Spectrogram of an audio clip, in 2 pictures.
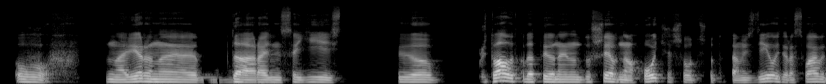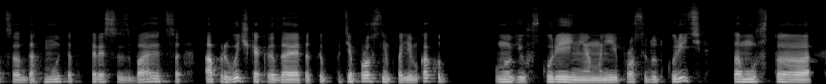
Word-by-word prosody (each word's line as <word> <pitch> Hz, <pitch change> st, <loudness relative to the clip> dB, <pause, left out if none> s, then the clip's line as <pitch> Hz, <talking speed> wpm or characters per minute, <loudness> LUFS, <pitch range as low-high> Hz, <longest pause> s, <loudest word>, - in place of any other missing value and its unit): В -, -, -2 dB
Ох. 115 Hz, -5 st, 0 dB, 0.5 s
Наверное, 120 Hz, -2 st, +3 dB
да, 105 Hz, 0 st, +3 dB
разница 110 Hz, 0 st, 0 dB
есть. 105 Hz, -2 st, -3 dB, 0.5 s
Э, -, -, -3 dB
а, 110 Hz, -2 st, +1 dB, 0.4 s
ритуал- 155 Hz, +8 st, +7 dB
это 145 Hz, -, -4 dB
когда 120 Hz, -2 st, +3 dB
ты, 120 Hz, -1 st, +2 dB
наверно, 115 Hz, -1 st, +1 dB
душевно 115 Hz, -3 st, +1 dB
хочешь 145 Hz, +8 st, 0 dB
вот 105 Hz, -1 st, -5 dB
что-то 140 Hz, -, -15 dB
там 100 Hz, 0 st, -2 dB
сделать, 130 Hz, +6 st, +1 dB
расслабиться, 110 Hz, +1 st, -1 dB
отдохнуть, 110 Hz, +5 st, -5 dB
от 140 Hz, -, -8 dB
стресса 115 Hz, -4 st, -5 dB
избавиться, 125 Hz, +7 st, -3 dB, 0.2 s
а 110 Hz, -, +3 dB
привычка, 130 Hz, +8 st, -1 dB
когда 110 Hz, 0 st, 0 dB
это 110 Hz, -1 st, +2 dB
ты -, -, -7 dB, 0.2 s
те -, -, 0 dB
просто 145 Hz, -4 st, 0 dB
необходима. 105 Hz, -1 st, -2 dB
Как 150 Hz, +6 st, -3 dB
вот 145 Hz, -, -7 dB, 0.4 s
у 115 Hz, -, -8 dB
многих 110 Hz, -3 st, -2 dB
с -, -, -16 dB
курением? 110 Hz, -4 st, +2 dB
Они 105 Hz, +1 st, +1 dB
просто 110 Hz, +1 st, -6 dB
идут 115 Hz, -1 st, -6 dB
курить, 130 Hz, +7 st, -3 dB, 0.3 s
потому 120 Hz, 0 st, +2 dB
что 110 Hz, -4 st, +1 dB
115 Hz, 160 wpm, -22 LUFS, 105-125 Hz, 0.5 s, ритуал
